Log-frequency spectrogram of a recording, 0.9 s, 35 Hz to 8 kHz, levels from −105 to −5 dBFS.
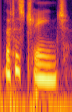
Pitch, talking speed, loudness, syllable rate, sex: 195 Hz, 200 wpm, -15 LUFS, 5.4 syllables/s, female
